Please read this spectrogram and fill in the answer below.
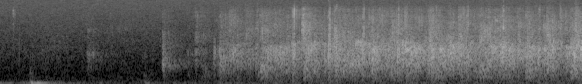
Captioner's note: applause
